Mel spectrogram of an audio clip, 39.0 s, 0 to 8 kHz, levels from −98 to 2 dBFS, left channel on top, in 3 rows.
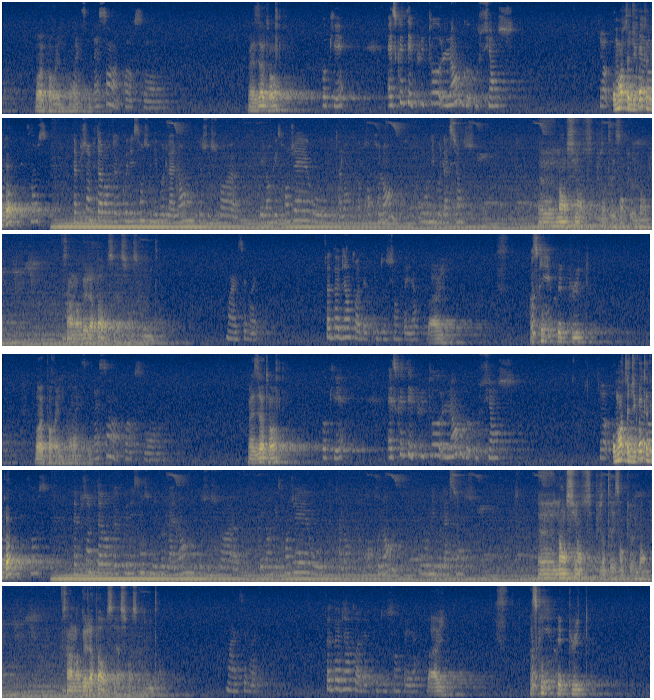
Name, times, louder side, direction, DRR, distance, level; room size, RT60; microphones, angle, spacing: voice 1, 0.7-1.8 4.9-5.5 12.2-13.2 23.7-25.9 27.2-29.2 34.5-34.9 35.9-36.0 36.6-36.9 37.1-37.7, right 1 dB, 75° right, 7 dB, 1.0 m, -32 dB
voice 2, 1.4-3.3 6.4-6.8 7.3-10.2 11.9-13.9 14.4-17.7 18.1-20.9 21.3-22.4 27.2-27.5 30.5-31.1 32.5-34.3 36.6-37.0, left 2 dB, 45° left, 4 dB, 1.3 m, -45 dB
sound 1, 14.0-28.9, left 1 dB, 10° left, 3.8 m, -41 dB
29.0 x 12.0 x 2.7 m, 2.2 s
head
